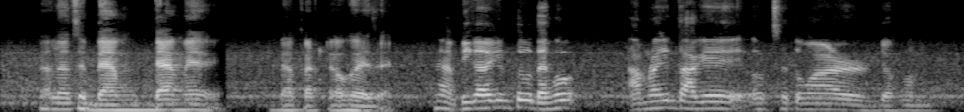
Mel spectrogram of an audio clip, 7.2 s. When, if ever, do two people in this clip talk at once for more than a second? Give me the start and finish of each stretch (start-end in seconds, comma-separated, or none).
none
